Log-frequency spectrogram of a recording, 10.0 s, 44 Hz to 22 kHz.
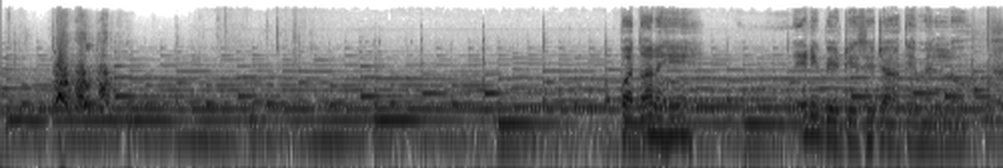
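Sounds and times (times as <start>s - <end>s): dog barking: 0.5s - 1.3s.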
